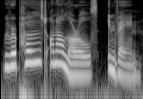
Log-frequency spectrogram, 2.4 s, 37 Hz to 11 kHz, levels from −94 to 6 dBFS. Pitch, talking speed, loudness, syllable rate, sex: 205 Hz, 150 wpm, -19 LUFS, 4.7 syllables/s, female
